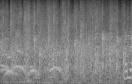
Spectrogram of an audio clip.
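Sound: loud audience applause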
